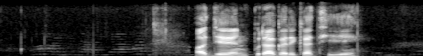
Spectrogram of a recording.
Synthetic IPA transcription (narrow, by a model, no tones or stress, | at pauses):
ʌd̪ʱjʌjʌnpuɾaɡʌɾekat̪ʰije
